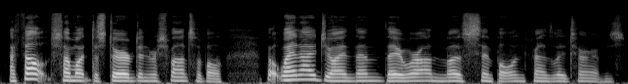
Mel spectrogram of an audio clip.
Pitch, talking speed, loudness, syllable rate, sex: 160 Hz, 180 wpm, -19 LUFS, 5.3 syllables/s, male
